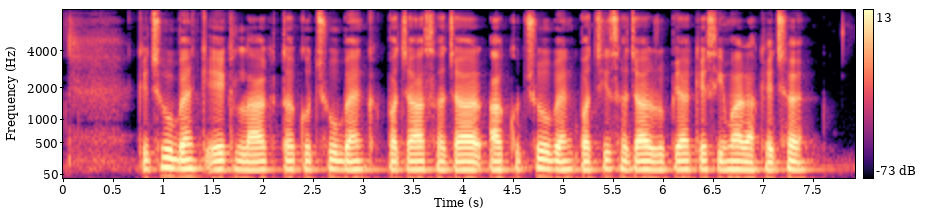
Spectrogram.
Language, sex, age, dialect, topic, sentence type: Maithili, male, 18-24, Eastern / Thethi, banking, statement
